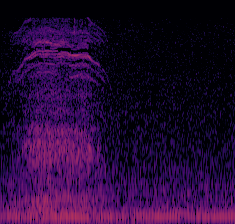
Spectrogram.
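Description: Near silence: faint room tone with a low steady hum, and a soft hiss in the first second.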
